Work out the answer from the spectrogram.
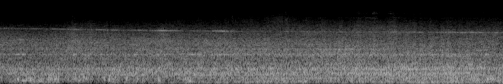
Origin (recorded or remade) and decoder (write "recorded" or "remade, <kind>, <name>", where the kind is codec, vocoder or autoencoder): recorded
